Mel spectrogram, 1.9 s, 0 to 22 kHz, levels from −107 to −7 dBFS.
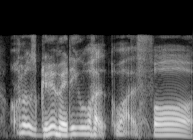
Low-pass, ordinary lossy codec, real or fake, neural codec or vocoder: none; none; real; none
